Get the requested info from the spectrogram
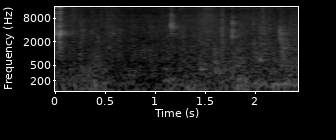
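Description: A sharp click, then a few faint ticks and taps: small handling noises in a quiet room.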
